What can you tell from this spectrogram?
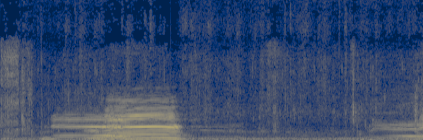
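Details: Herded cattle calling in a spacious plantation as they look for food; one strong moo swelling then stopping abruptly, followed by quiet background and the start of another call.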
